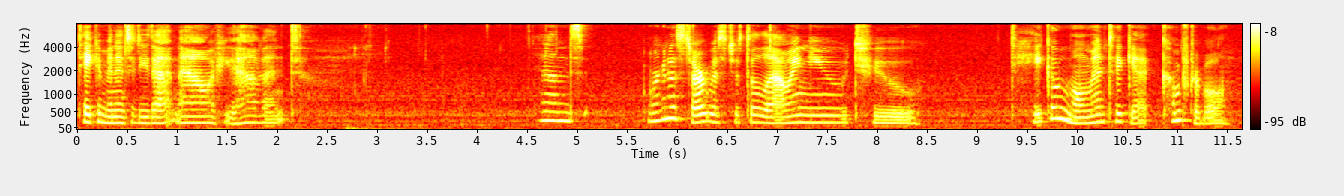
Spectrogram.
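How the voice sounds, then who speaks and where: Female instructor, unhurried and calm, slightly raspy fry, soft guided-meditation delivery. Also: medium pitch, slight background noise. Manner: calm, gentle, inviting, drifts into soft whispers. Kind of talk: slow guided body-awareness meditation.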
